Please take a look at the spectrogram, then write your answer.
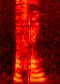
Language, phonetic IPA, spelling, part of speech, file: Polish, [ˈbaxrajn], Bahrajn, proper noun, LL-Q809 (pol)-Bahrajn.wav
